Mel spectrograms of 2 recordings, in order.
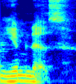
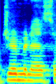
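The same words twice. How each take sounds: First: Jimenez said with a soft Y at the start; Y-sound pronunciation. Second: Jimenez said with an English J or SH at the start; J-sound pronunciation. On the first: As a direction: open Jimenez like "Yimenez". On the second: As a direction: open Jimenez like "Jim". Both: Shown as a demonstration. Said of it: "or however you wanna pronounce it".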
